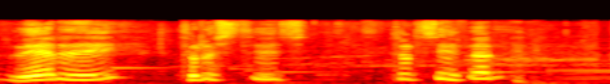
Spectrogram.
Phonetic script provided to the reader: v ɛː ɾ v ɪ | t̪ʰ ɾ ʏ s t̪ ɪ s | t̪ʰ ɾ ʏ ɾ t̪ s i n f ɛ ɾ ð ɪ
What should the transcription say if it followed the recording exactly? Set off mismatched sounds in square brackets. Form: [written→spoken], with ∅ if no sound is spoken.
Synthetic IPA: v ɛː ɾ [v→ð] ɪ | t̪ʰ ɾ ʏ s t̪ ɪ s | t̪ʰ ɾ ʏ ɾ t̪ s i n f ɛ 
